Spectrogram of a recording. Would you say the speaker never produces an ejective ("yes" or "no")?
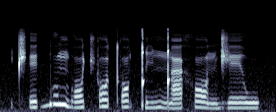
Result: no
